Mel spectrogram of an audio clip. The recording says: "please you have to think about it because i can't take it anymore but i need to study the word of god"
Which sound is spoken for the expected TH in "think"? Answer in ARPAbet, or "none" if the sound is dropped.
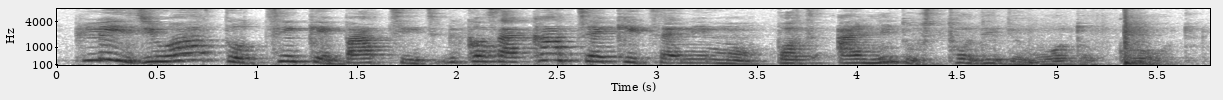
T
